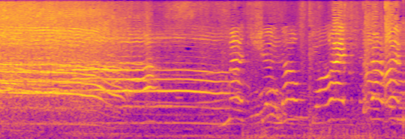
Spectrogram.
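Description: A group of young children sing together loudly and close by.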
